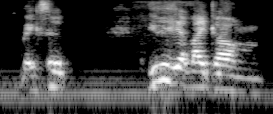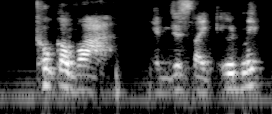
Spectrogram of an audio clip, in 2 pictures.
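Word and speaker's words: coq au vin: It's spelled V-I-N. Cocoa va. No, that's how French people say that. Cocoa va.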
